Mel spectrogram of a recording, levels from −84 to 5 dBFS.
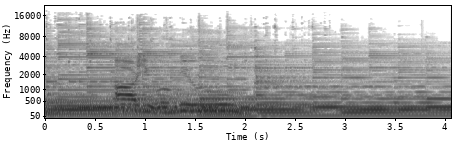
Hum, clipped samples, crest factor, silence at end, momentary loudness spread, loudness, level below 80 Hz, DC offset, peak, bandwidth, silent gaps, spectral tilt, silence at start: none; under 0.1%; 14 dB; 0 s; 6 LU; -16 LUFS; -32 dBFS; under 0.1%; -2 dBFS; 17 kHz; none; -6 dB/octave; 0 s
